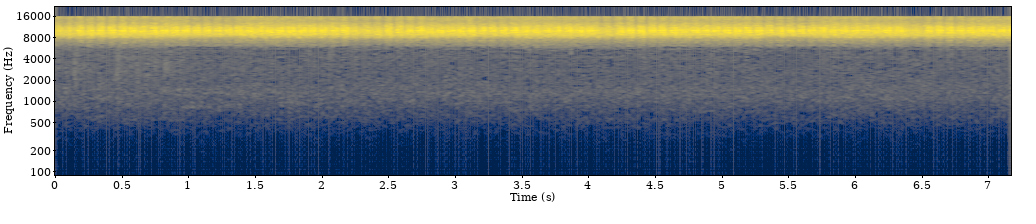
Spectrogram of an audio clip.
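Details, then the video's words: A steady chorus of stridulating male crickets forms a constant, thin, high-pitched ringing trill with no pauses, set over a low, soft hiss. "Most relaxing cricket sound for 8 hours"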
